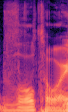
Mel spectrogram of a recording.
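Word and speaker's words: VLTOR: Yeah, like Ultor. I think that's how you pronounce it. Most people call it Voltor. Yeah, I would be one of those people. I How do know. you say like, it? It's almost like it's stupid to pronounce it the way that they want you to. It's a V.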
